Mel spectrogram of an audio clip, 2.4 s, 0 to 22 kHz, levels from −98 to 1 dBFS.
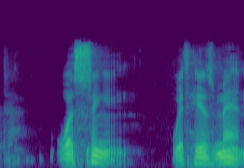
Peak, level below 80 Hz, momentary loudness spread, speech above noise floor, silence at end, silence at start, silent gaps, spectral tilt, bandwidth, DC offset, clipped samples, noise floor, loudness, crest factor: -16 dBFS; -58 dBFS; 11 LU; 28 dB; 0 s; 0.05 s; none; -4.5 dB/octave; 9.2 kHz; under 0.1%; under 0.1%; -61 dBFS; -34 LUFS; 20 dB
